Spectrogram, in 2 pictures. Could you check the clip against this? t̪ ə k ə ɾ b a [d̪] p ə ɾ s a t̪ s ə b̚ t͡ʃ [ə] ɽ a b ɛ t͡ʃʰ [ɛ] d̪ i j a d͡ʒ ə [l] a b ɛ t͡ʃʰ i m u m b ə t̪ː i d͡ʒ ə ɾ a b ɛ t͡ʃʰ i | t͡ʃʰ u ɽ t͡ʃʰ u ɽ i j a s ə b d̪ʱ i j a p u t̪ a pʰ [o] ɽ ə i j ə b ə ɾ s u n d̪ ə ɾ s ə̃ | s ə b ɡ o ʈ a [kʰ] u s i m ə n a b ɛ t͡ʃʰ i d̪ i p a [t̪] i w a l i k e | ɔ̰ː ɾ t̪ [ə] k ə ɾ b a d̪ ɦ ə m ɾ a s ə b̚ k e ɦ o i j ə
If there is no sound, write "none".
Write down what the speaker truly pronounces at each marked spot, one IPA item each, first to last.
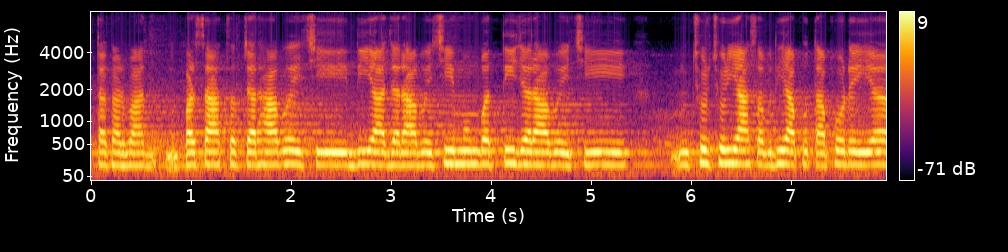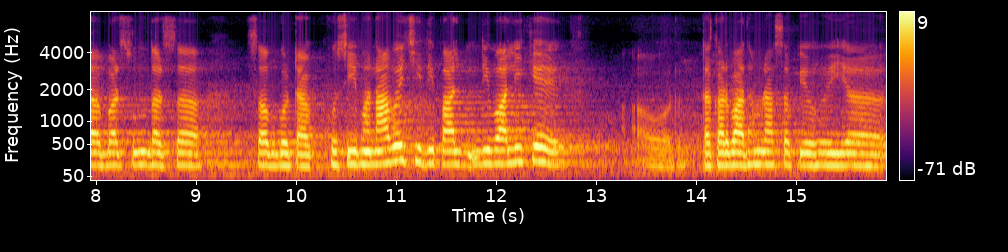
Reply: d̪, ə, i, ɾ, o, kʰ, d̪, ə

